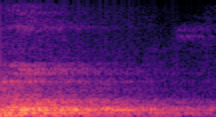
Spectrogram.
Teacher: ऐसा आभास होता है कि जब र की ध्वनि अपन उच्चारित करते हैं तब स्वर तंत्रियां कंपन करती है, प्रकंपित होती है, र घर्षण करते हुए, कंपन करते हुए उच्चारित होती है। और जब हम इसका उच्चारण कर लेते हैं तो ऐसा लगता है कि ऊपर से गिराया हुआ सा व्यंजन रहता है, इसलिए लुंठित है।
